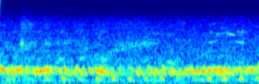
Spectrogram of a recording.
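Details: Several black grouse bubbling at their April lek in Tiveden, Sweden, a steady dense rolling coo without pause, with faint lower pulsed notes beneath and little else.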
